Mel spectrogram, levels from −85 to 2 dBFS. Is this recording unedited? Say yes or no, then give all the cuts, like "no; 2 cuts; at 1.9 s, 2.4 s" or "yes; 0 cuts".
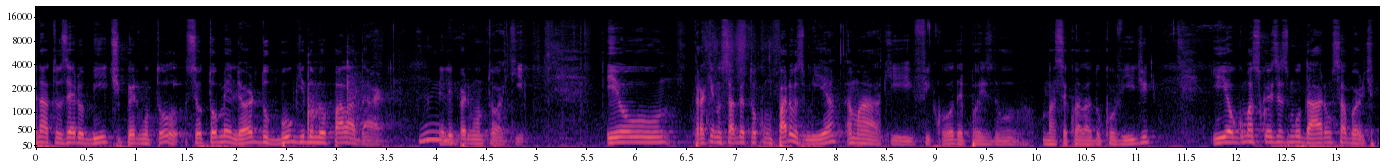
no; 1 cut; at 8.4 s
